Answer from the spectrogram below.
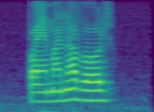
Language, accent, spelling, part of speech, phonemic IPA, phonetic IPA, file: Armenian, Eastern Armenian, պայմանավոր, adjective, /pɑjmɑnɑˈvoɾ/, [pɑjmɑnɑvóɾ], Hy-պայմանավոր.ogg
- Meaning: 1. conditional, depending on 2. arranged, decided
